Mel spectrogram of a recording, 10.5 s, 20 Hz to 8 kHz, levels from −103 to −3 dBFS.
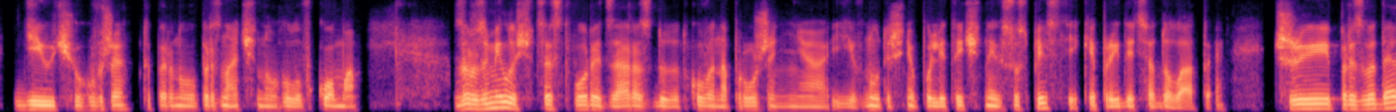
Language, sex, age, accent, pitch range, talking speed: Ukrainian, male, 30-49, native, 90-110 Hz, 115 wpm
